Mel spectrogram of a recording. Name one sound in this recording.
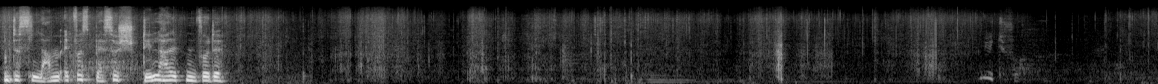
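A plastic sack rustles and crinkles.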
